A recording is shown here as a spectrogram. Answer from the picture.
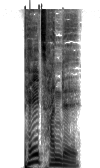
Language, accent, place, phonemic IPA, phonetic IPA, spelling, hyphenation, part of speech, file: German, Germany, Berlin, /ˈpɛlt͡sˌhandəl/, [ˈpɛlt͡sˌhandl̩], Pelzhandel, Pelz‧han‧del, noun, De-Pelzhandel.ogg
- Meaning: fur trade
